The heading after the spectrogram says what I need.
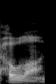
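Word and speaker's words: Jolon: whole they call it they pronounced that whole lawn it was j-o-l-o-n it was like hold on and bradley and then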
